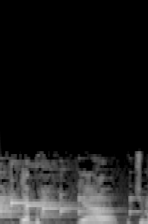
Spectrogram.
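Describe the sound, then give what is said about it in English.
A Mr. Softy ice cream truck's tinkling jingle plays steadily as it passes in the early morning, its bright melodic tones running beneath a person speaking. “Hold on. The ice cream truck is going by.”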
